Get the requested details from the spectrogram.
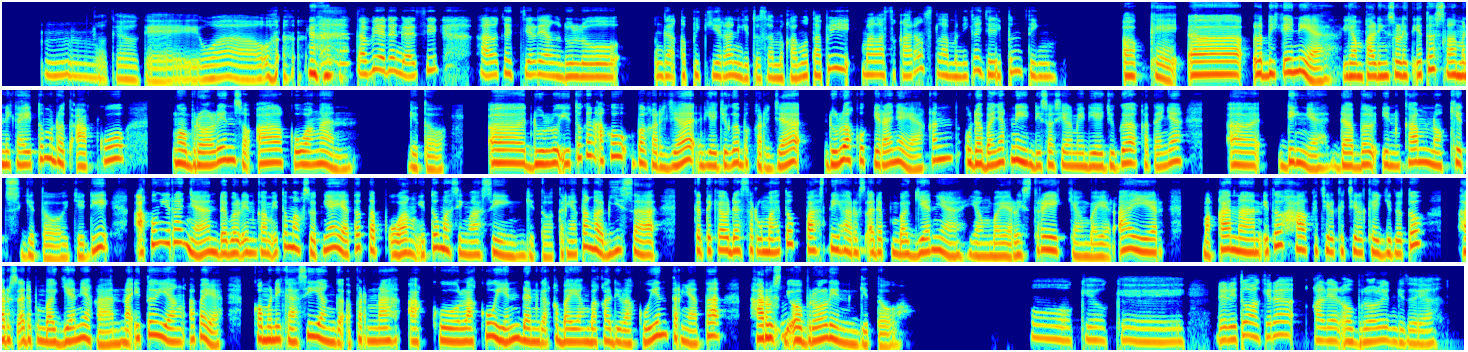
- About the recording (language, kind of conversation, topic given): Indonesian, podcast, Apa yang berubah dalam hidupmu setelah menikah?
- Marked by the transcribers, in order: chuckle; in English: "DINK"; in English: "Double Income No Kids"; in English: "double income"; tapping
